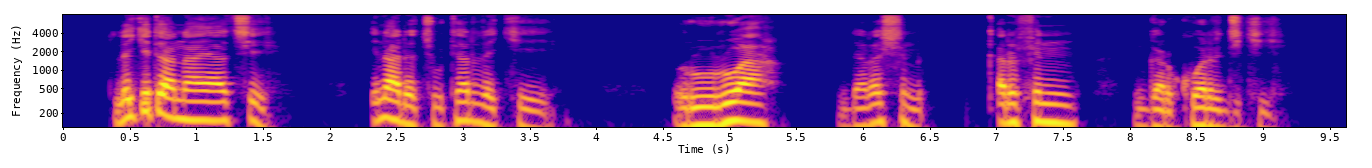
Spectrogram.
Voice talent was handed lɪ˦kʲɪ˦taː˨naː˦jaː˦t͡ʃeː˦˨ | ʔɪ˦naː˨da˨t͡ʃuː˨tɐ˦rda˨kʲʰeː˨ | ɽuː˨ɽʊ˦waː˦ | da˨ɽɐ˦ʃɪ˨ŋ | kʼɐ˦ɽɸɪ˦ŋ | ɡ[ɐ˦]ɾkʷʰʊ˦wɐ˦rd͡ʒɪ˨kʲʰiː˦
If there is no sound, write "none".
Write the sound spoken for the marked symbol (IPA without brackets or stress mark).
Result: ɐ˨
